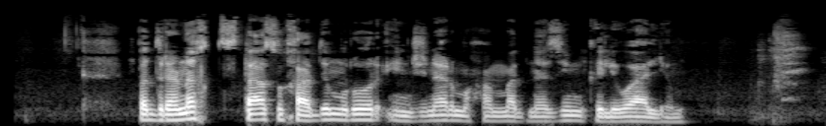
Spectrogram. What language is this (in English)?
Pashto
